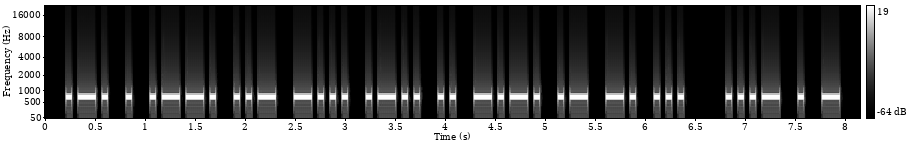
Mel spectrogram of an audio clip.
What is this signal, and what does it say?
Morse code, heard as a keyed tone, about 21 wpm, 700 Hz. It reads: REPUBLICANS VET
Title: Pangram Challenge v2 - 20wpm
